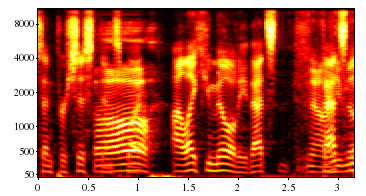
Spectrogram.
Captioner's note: groans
